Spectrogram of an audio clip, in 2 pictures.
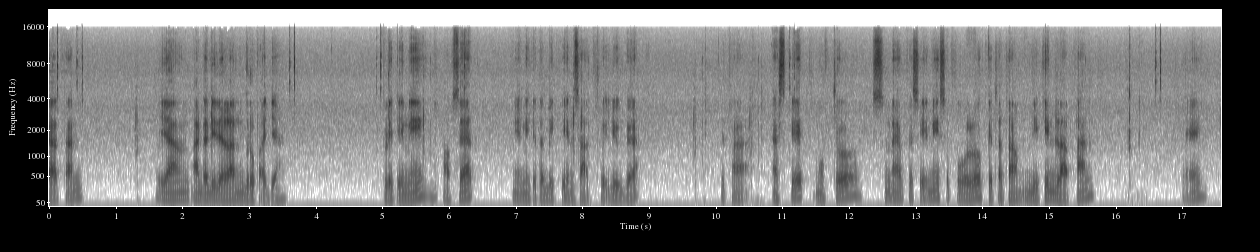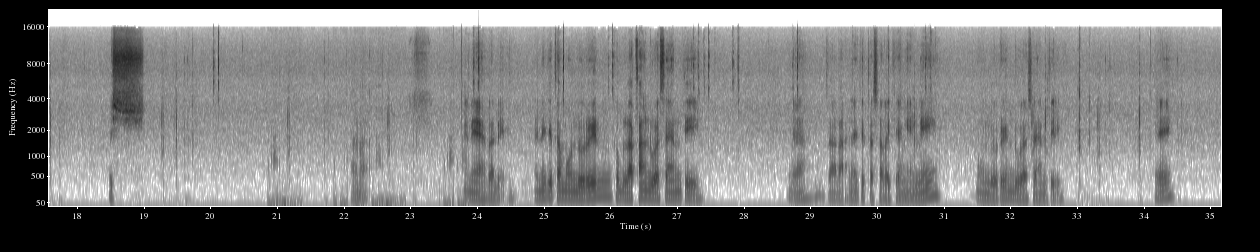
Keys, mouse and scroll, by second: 0.3-3.0 middle drag, 3.5 shift+middle click, 4.8 shift+click, 5.5 f, 6.0 click, 7.7 1, 7.8 Return, 9.5 p, 10.4 Escape, 11.0 click, 15.0 8, 15.3 Return, 16.0 space, 16.5 middle click, 17.4 Escape, 19.3 shift+z, 19.9-20.3 middle drag, 20.7-21.2 scroll up 2, 21.2 shift+middle click, 21.7 scroll up 1, 22.6-23.2 shift+middle drag, 23.3-23.7 scroll up 2, 23.8-24.3 shift+middle drag, 25.1-25.5 shift+middle drag, 25.8 shift+click, 27.1 shift+click, 27.3 shift+click, 27.7-28.2 shift+middle drag, 28.6 shift+click, 30.4 m, 30.6 click, 32.2 2, 32.4 Return, 32.9 space, 33.2 Escape, 34.0-35.0 shift+middle drag.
